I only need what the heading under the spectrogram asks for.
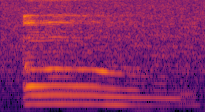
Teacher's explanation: This is a short sound. Our mouth is in a very open position and our lips are round.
